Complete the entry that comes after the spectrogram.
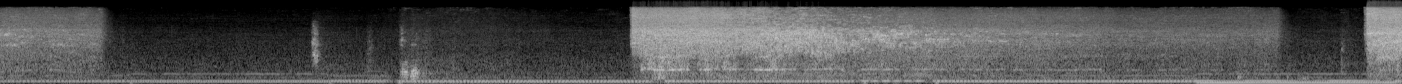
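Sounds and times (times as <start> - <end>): spray gun hissing: 0.0 - 1.1, 6.3 - 12.9, 13.6 - 14.0
steady low hum: 0.0 - 14.0.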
